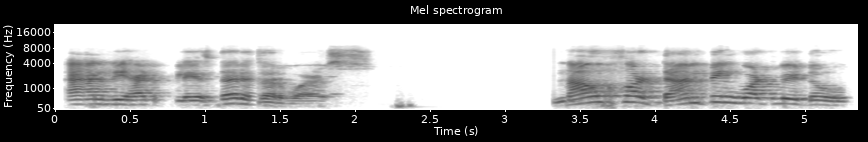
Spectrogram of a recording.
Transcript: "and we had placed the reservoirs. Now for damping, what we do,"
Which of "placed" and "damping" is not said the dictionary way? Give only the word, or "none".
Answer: none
